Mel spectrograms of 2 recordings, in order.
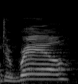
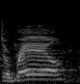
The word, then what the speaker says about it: Daryl: My name Darrell. It's spelled like Daryl, but it's pronounced Darrell.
